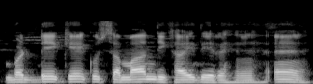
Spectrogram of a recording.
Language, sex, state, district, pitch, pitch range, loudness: Hindi, male, Gujarat, Valsad, 110 Hz, 105-120 Hz, -15 LUFS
